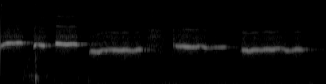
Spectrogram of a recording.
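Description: Someone whistles the Happy Birthday melody, clear and steady, in four short phrases of gliding notes separated by brief pauses, with no talking.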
